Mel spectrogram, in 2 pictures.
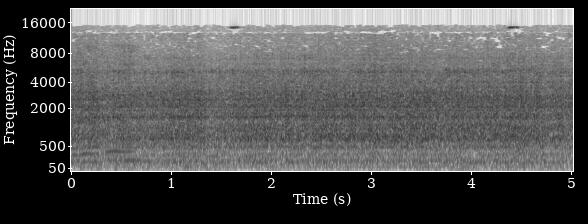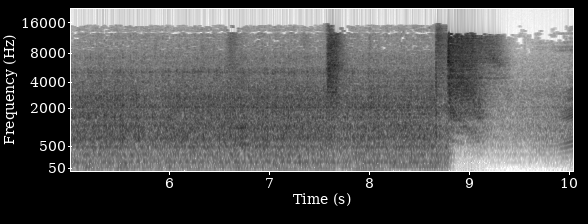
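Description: Heavy diesel vehicle engine idling steadily, with a couple of short hisses of air from the air brakes near the end; then the engine sound cuts off suddenly.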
